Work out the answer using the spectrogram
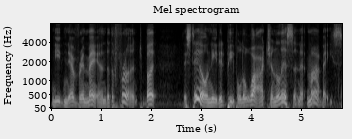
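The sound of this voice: The text is read in an unforced reading voice. Nothing about the delivery sounds pushed.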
